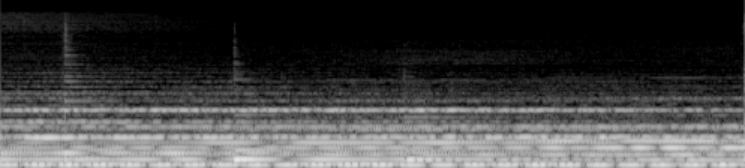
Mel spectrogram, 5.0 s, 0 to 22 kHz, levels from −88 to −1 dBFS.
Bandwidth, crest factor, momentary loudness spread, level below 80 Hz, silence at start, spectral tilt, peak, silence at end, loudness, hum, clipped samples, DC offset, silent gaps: 3.3 kHz; 12 dB; 3 LU; -34 dBFS; 0 s; -11 dB/octave; -4 dBFS; 0 s; -18 LUFS; none; under 0.1%; under 0.1%; none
